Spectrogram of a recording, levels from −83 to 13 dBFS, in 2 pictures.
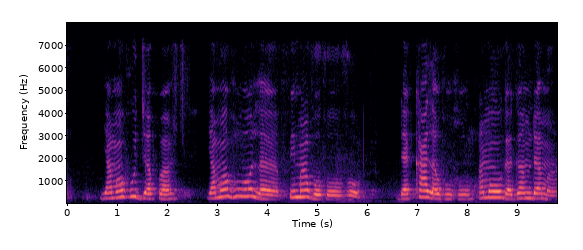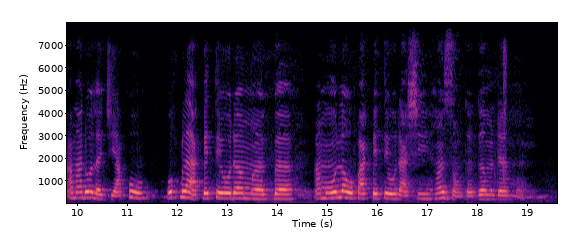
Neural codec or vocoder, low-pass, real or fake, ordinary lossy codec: none; 7.2 kHz; real; Opus, 24 kbps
